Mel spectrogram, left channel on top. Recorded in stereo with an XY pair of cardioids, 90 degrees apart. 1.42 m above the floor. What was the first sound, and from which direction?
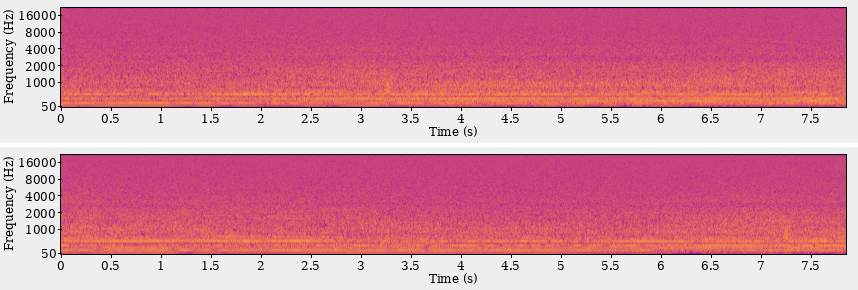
Only background noise.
